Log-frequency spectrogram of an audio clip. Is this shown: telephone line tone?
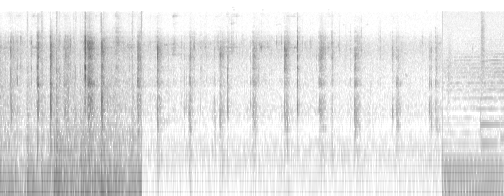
no

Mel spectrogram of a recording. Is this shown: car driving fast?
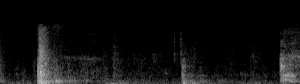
no

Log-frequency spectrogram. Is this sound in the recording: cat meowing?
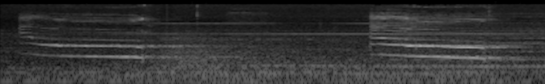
yes

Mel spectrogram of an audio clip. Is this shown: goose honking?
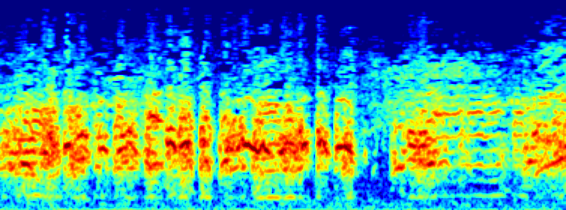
yes

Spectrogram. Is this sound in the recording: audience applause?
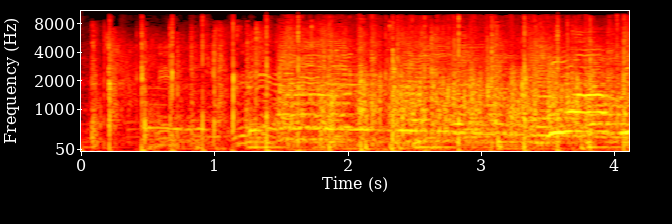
yes

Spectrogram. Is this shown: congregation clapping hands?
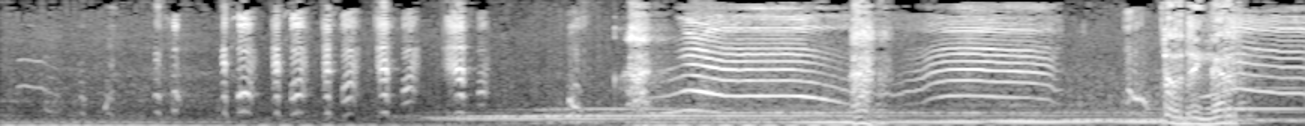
no

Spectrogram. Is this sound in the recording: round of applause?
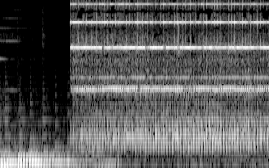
no

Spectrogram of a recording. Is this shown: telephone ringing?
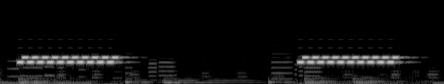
yes

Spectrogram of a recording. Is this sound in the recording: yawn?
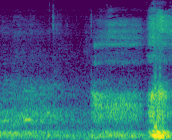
yes

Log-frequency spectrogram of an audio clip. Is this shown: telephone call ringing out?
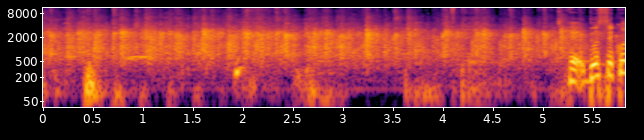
no

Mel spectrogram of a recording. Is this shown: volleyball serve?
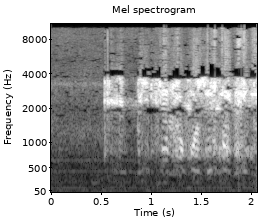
no

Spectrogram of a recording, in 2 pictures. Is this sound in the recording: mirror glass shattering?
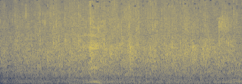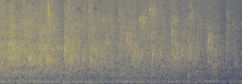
no

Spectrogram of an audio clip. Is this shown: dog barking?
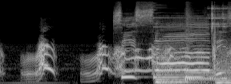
yes

